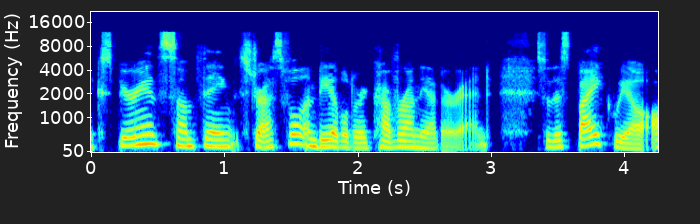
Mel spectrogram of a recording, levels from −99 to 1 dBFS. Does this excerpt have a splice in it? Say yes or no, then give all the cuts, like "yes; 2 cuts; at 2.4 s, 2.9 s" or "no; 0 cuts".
yes; 1 cut; at 3.3 s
